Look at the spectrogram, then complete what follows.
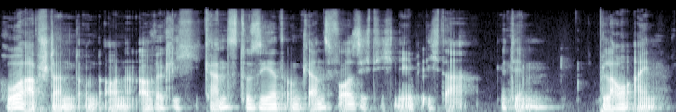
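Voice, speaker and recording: A man's voice: on the low side, vocal fry, slightly rough. A man with a light southern German, Swabian accent, talking casually and colloquially as he hosts a hands-on tutorial. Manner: colloquial, chatty, chuckles often. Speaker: tutorial host, airbrush artist.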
